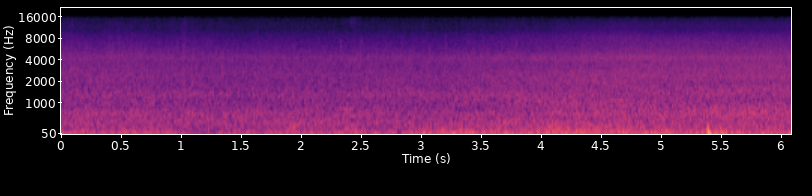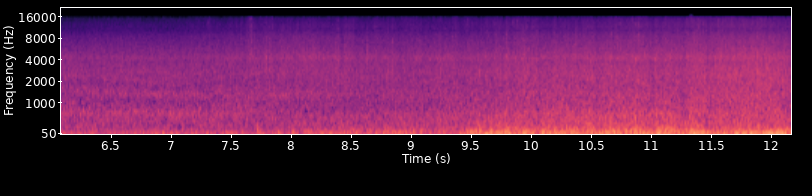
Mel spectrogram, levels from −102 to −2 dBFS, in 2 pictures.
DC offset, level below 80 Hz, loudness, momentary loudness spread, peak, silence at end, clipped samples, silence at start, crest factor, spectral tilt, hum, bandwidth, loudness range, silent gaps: under 0.1%; -38 dBFS; -37 LUFS; 15 LU; -16 dBFS; 0 s; under 0.1%; 0 s; 18 dB; -4.5 dB/octave; none; 16 kHz; 12 LU; none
